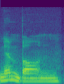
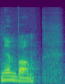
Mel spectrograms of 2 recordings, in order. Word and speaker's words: Gnembon: way I'm very sorry I've been pronouncing nim bone wrong this whole time it's just nimble I don't know what I was trying to say Jim Bollman that just nimble sorry about that by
